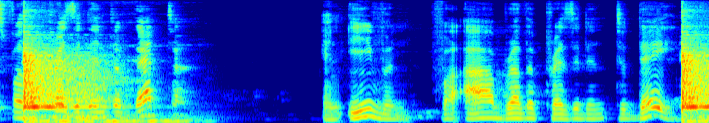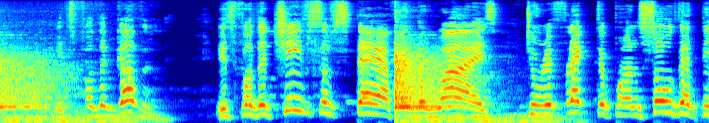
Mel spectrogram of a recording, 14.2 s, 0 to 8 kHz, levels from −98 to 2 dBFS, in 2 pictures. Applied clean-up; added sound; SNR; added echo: classical method WPE with log-MMSE.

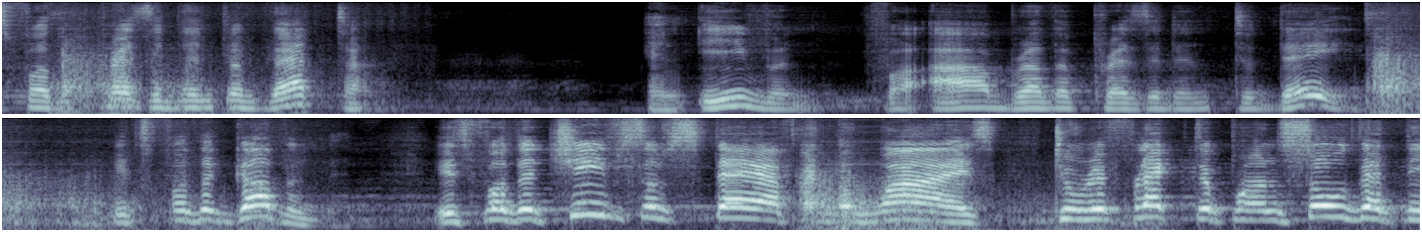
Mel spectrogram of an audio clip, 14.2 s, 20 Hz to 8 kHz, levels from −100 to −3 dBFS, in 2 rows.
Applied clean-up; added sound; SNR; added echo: neural separator model SepFormer DNS4.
